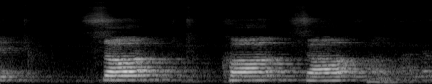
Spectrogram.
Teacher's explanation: ठीक है, जैसे स, ख, स, ह, इन वर्णों के उच्चारण में क्या होता है, हम वायु जो होती है, हमारी सांसें जो होती हैं, वो मुख में रगड़ खाते हुए बाहर आती हैं, तथा एक तरह का उसमें ऊष्मा उत्पन्न होता है, वे ऊष्म व्यंजन कहलाता है।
